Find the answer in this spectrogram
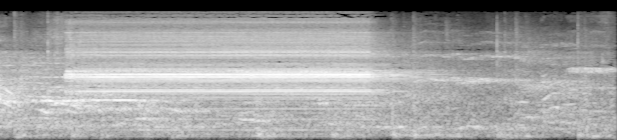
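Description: Gym scoreboard buzzer sounding one steady, harsh tone for about three seconds, starting just under a second in, over shouting spectators. It is the horn ending the game.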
